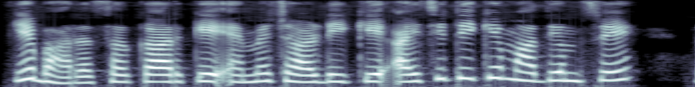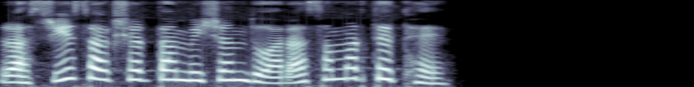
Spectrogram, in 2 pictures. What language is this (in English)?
Hindi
